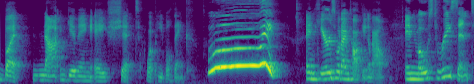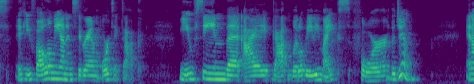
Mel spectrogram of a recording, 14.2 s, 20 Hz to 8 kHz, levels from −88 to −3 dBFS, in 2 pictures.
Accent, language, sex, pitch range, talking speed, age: American, English, female, 175-225 Hz, 155 wpm, 20-39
